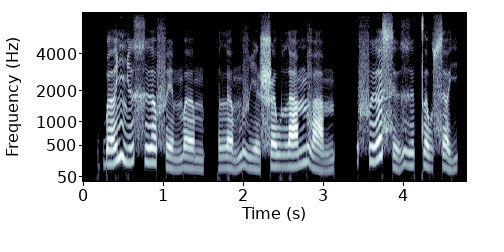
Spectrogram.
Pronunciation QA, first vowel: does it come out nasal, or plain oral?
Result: oral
